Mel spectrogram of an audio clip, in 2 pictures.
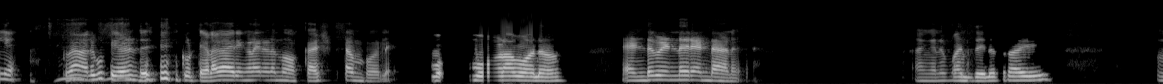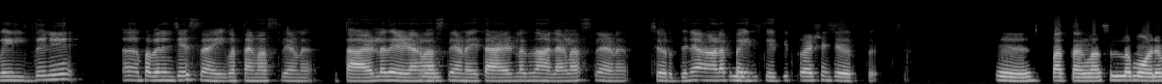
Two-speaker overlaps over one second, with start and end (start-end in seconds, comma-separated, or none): none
